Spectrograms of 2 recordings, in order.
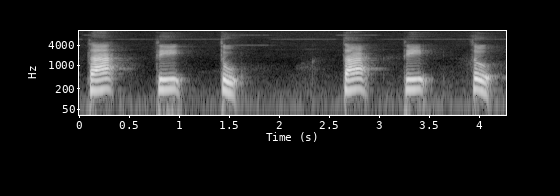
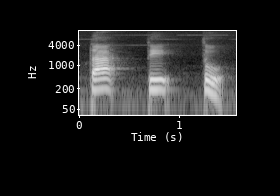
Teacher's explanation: Seolah-olah ada huruf S yang menyempil di antara huruf T dengan A, T dengan I, dengan T dengan U. Ada huruf S yang menyempil tipis sekali. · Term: huruf ta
